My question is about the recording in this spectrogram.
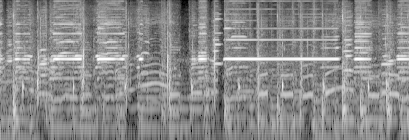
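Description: Harmonica solo over two strummed acoustic guitars, with one long held harmonica note about halfway through.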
